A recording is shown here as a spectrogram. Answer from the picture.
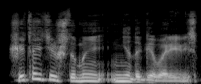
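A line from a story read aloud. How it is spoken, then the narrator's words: Theatrical sigh. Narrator (Russian): показушно вздохнул я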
